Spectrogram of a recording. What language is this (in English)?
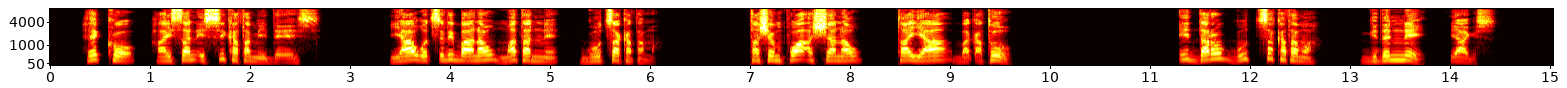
Gofa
